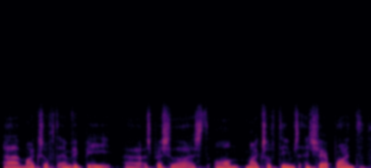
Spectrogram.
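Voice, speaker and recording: A man from the Netherlands, a guest on an online panel, talking in a relaxed way with lots of fillers. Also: medium pitch, normal speed, no echo. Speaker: Microsoft 365 specialist guest. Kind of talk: casual online panel talk.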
